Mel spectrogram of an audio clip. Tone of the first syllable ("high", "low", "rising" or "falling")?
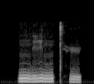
high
